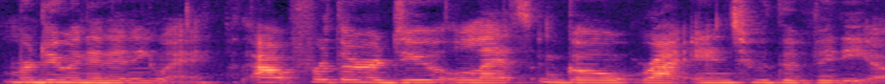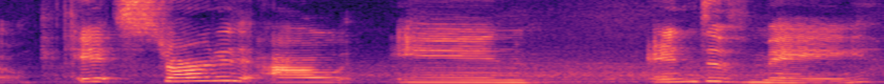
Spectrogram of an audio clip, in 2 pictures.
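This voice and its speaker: A woman's voice: a little high, bright, forceful tone. A young American woman telling a personal story casually to camera, chatty and informal, like a vlogger. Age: young adult. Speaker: vlogger and singer-songwriter. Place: indoors, makeshift home filming setup. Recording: distant mic, roomy home video, background noise.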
